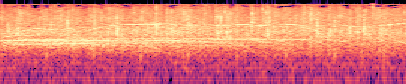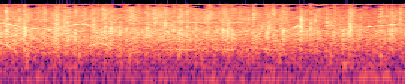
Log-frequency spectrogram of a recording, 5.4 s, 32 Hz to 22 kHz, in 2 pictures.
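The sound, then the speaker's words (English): Applause and cheering from a graduation crowd celebrating the class of 2018, a dense, loud, sustained roar of clapping mixed with shrill voices that eases slightly toward the end. “So everybody make some noise for the class of 2018.”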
